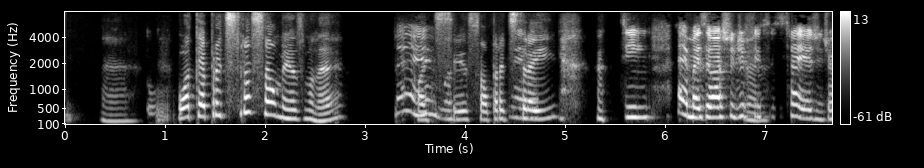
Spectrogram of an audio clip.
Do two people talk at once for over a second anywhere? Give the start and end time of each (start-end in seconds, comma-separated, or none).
3.5-4.7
